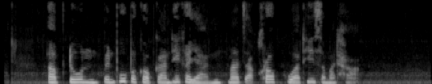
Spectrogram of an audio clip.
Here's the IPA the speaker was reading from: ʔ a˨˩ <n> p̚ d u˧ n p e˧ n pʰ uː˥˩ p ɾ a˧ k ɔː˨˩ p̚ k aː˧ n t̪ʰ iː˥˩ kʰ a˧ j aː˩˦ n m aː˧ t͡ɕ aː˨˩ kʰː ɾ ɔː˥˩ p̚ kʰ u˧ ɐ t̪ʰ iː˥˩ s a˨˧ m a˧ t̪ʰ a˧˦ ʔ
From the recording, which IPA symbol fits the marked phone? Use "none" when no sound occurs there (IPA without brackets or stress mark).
none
